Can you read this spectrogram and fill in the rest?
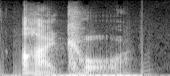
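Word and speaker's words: ichor: it with magical echo that's pronounced Oh I Corps my mistake I Corps choose your I Corps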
